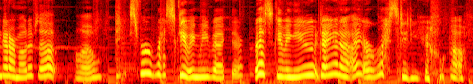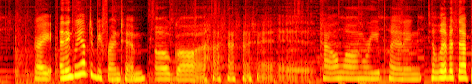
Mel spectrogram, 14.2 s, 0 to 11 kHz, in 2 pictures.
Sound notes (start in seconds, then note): 6.4 laughter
